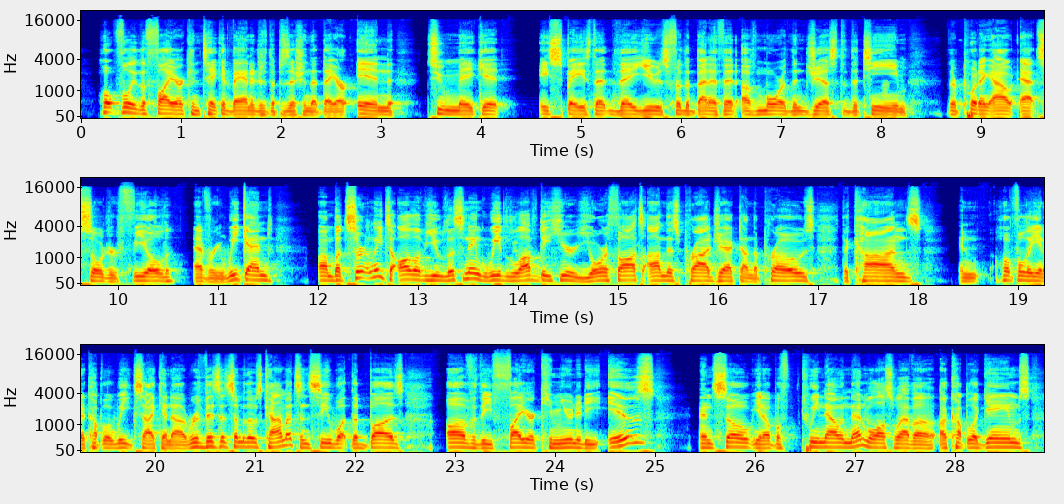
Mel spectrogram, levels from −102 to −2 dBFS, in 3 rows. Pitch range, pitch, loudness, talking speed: 100-125 Hz, 115 Hz, -20 LUFS, 210 wpm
